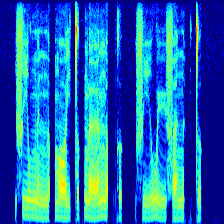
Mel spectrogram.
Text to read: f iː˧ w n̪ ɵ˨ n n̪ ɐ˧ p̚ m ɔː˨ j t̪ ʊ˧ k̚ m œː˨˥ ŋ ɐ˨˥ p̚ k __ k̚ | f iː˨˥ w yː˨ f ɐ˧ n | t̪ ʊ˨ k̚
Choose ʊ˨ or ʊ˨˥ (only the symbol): ʊ˨˥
